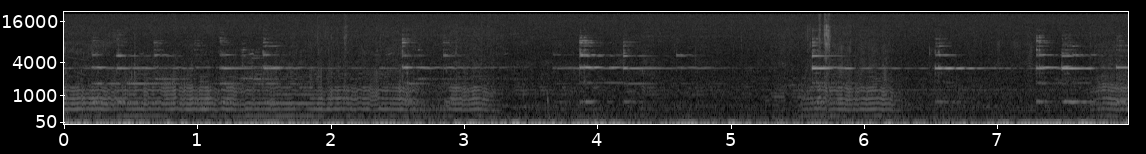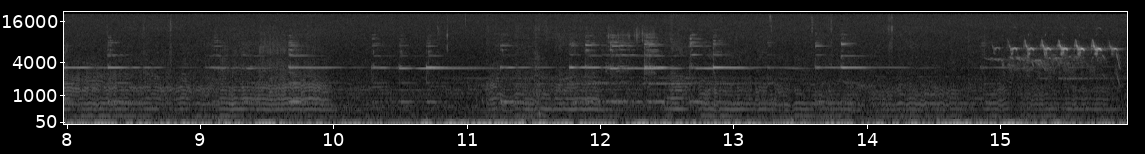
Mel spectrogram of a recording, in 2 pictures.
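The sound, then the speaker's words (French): A bumblebee buzzes continuously for the whole stretch, its low droning hum wavering in pitch as it moves, with faint metallic tinkles of a distant cow's bells in the background and no voices. “j'ai des images très nettes de l'endroit où j'étais posé, en train de m'amuser à enregistrer un bourdon, accompagné par les tintements de cloches d'une vache au loin.”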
